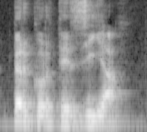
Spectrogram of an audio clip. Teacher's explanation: we're stressing the E, which is kind of unusual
